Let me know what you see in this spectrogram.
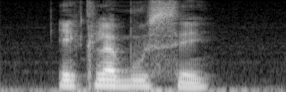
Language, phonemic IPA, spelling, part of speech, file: French, /e.kla.bu.se/, éclabousser, verb, Fr-éclabousser.ogg
- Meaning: 1. to splatter, to splash 2. to taint, to embroil, to fill with scandal 3. to shatter, to burst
